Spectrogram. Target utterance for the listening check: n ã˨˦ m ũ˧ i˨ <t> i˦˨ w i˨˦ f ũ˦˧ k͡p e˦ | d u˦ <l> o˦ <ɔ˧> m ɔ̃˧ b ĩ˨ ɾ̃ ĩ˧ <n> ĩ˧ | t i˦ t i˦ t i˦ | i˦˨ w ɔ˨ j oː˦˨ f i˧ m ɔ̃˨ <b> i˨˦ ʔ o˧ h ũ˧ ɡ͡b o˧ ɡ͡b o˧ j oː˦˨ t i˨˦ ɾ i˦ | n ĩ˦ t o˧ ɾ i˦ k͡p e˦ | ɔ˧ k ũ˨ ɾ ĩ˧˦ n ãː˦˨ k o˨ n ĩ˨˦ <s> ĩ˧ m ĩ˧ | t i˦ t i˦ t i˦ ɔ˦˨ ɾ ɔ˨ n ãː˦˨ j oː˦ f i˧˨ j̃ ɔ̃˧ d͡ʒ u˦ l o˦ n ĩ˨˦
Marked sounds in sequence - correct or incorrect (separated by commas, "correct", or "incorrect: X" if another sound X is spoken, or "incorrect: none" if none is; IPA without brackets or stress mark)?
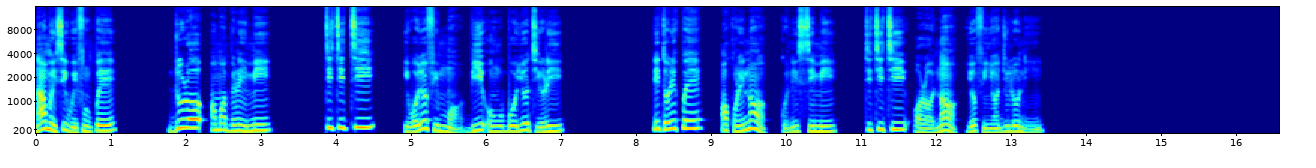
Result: incorrect: s, incorrect: ɾ, correct, incorrect: m, correct, correct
